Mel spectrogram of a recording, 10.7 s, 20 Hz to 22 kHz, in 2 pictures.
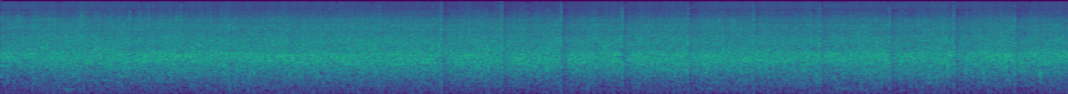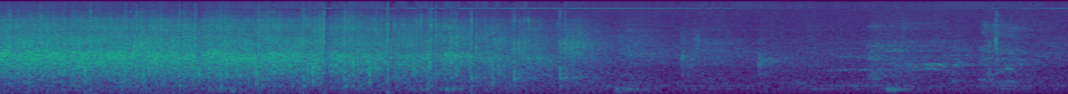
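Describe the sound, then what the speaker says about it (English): A large audience applauds at a 2002 graduation ceremony with dense, loud, sustained clapping that holds steady for about seven seconds, then tapers off to scattered claps. "Let's give them a round of applause, please."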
